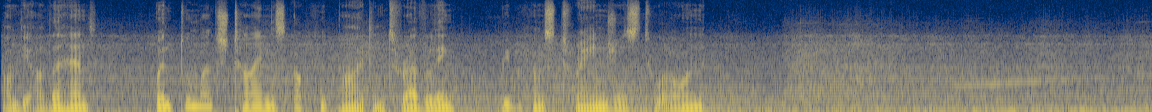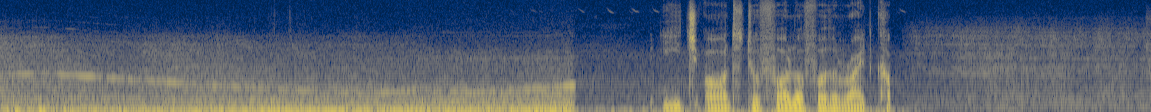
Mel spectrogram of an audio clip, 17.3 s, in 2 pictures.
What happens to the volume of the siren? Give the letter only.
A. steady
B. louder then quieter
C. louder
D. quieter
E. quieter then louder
C.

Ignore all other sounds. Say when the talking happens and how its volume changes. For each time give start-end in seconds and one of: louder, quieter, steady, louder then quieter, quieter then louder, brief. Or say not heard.
0.0-5.3 steady
13.5-15.3 brief.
